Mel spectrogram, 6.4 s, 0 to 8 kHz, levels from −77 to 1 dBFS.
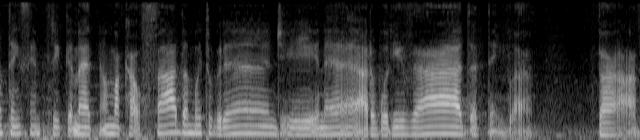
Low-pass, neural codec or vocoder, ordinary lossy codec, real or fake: none; codec, 16 kHz, 1.1 kbps, Voila-Tokenizer; none; fake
